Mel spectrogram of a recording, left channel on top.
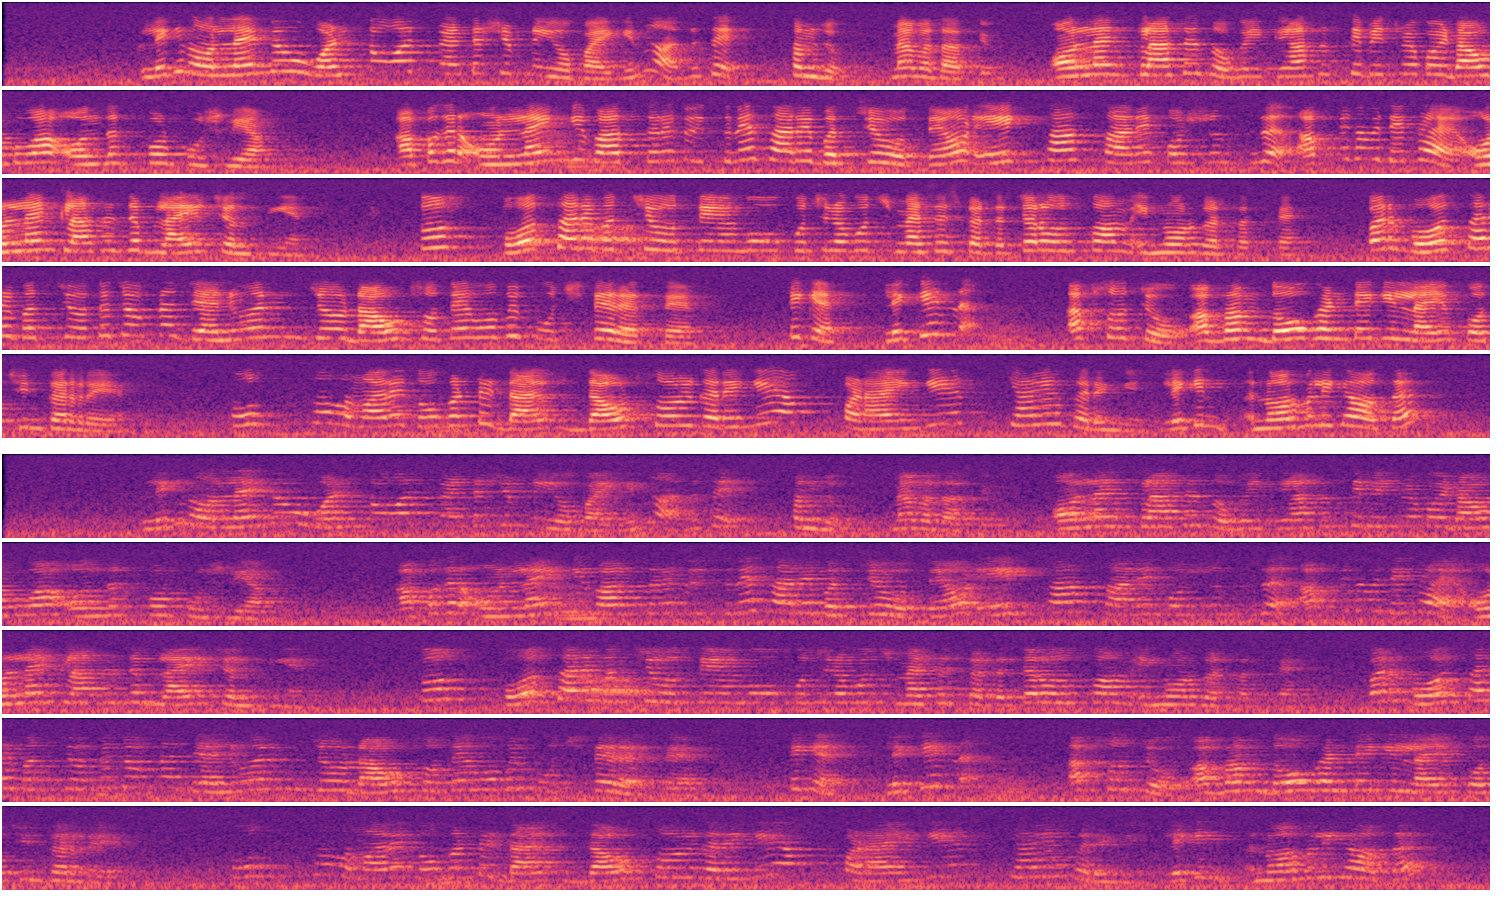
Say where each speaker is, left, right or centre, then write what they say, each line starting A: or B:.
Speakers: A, on the left (about 75°); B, on the left (about 25°).
A: लेकिन ऑनलाइन में वो वन टू वन मेंटरशिप नहीं हो पाएगी ना जैसे समझो मैं बताती हूँ ऑनलाइन क्लासेस हो गई क्लासेस के बीच में कोई डाउट हुआ ऑन द स्पॉट पूछ लिया आप अगर ऑनलाइन
B: हम्म
A: की बात करें तो इतने सारे बच्चे होते हैं और एक साथ सारे क्वेश्चन आपने कभी देखा है ऑनलाइन क्लासेस जब लाइव चलती हैं तो बहुत सारे
B: हाँ
A: बच्चे होते हैं वो कुछ ना कुछ मैसेज करते हैं चलो उसको हम इग्नोर कर सकते हैं पर बहुत सारे बच्चे होते
B: हम्म
A: हैं जो अपना जेन्युइन जो डाउट्स होते हैं वो भी पूछते रहते हैं ठीक है लेकिन
B: हम्म
A: अब सोचो अब हम दो घंटे की लाइव कोचिंग कर रहे हैं तो उसको हमारे
B: हम्म
A: दो घंटे डाउट सॉल्व करेंगे या पढ़ाएंगे या क्या क्या करेंगे लेकिन नॉर्मली क्या होता है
